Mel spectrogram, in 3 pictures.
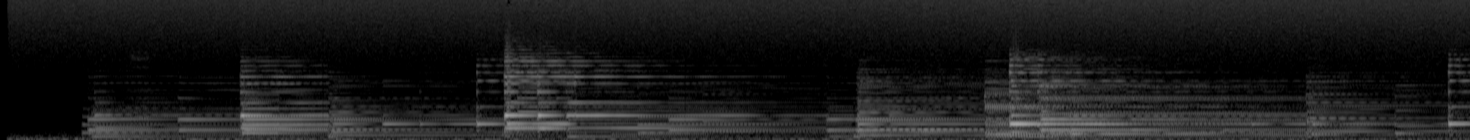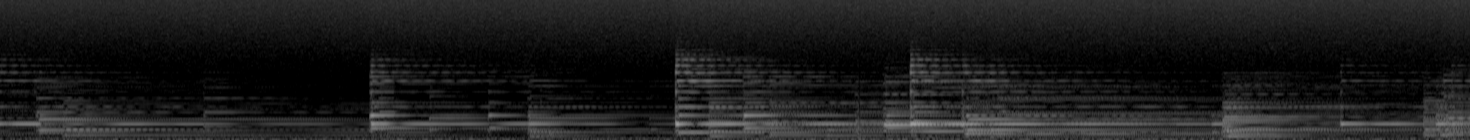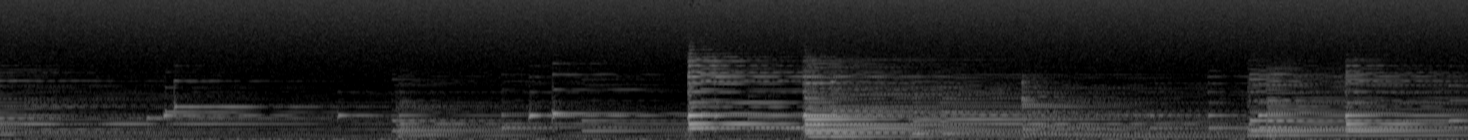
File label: piano fill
